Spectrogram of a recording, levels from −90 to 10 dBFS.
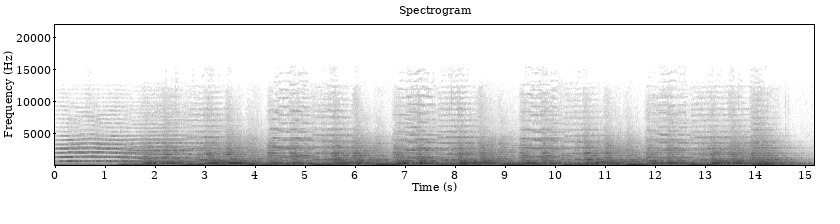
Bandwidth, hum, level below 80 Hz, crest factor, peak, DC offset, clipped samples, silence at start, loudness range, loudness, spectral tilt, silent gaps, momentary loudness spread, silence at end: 9.4 kHz; none; -32 dBFS; 16 dB; -8 dBFS; under 0.1%; under 0.1%; 0 s; 2 LU; -23 LUFS; -8 dB/octave; none; 9 LU; 0 s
